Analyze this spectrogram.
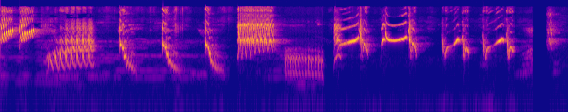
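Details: Lively Asian pied starling song, suited as a training master for other starlings: harsh buzzy bursts, sharp falling whistles, a lower nasal rasp, then looping rising-falling whistled phrases repeated several times.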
